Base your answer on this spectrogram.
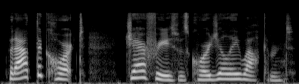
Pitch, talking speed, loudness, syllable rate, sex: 240 Hz, 160 wpm, -19 LUFS, 5.3 syllables/s, female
